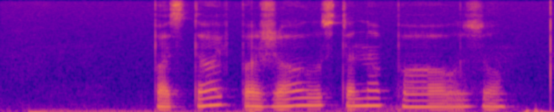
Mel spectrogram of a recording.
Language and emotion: Russian, sad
